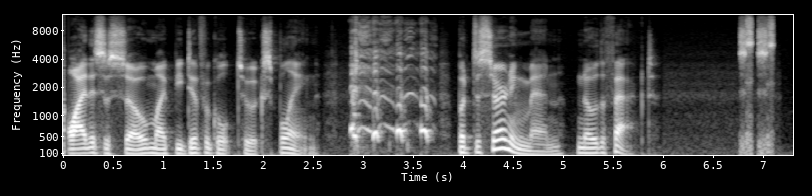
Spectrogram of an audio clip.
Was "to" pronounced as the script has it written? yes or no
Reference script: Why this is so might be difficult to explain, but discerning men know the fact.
yes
